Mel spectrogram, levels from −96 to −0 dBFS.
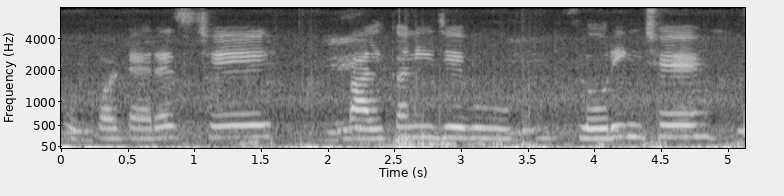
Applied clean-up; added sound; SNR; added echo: none; Cricket; 0 dB; none.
